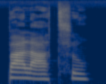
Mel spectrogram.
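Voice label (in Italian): "palatzu", lingua sarda, fem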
